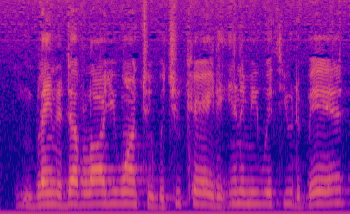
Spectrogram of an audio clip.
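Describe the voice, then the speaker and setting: Here a man speaks with a high pitch. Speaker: pastor. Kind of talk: Bible class teaching, with sermon-like preaching. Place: church. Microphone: podium.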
